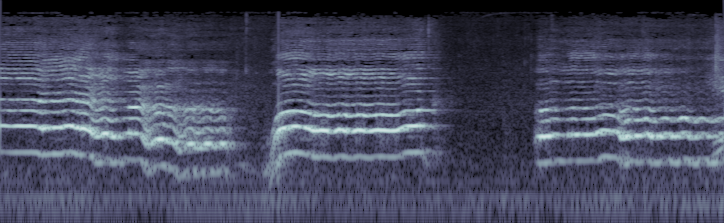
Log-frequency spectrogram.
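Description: A solo voice singing long held notes in three phrases, with short pauses between them.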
